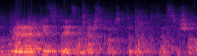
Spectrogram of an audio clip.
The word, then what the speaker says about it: Underscores: Dodajemy na koniec S i wymawiamy razem jako jedno słowo, czyli underscores.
